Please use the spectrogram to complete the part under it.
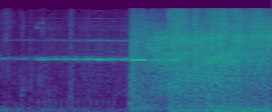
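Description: A submachine gun fires a burst.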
